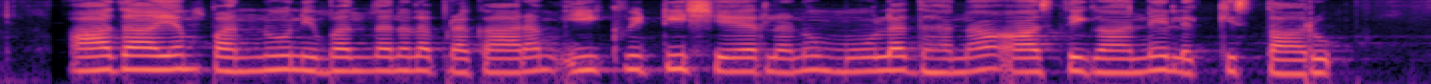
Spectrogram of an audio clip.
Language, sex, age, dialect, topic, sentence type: Telugu, female, 18-24, Southern, banking, statement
